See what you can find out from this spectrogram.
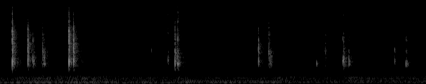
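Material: Plastic.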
